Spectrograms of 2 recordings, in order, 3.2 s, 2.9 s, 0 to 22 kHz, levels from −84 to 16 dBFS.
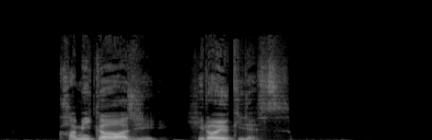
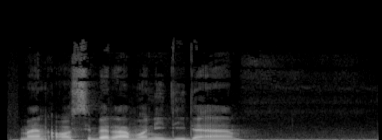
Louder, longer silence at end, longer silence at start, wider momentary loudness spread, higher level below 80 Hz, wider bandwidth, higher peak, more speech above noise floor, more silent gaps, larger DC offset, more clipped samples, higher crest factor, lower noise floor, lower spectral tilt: second, -24 LUFS vs -21 LUFS; first, 1.15 s vs 0 s; first, 0.45 s vs 0.1 s; first, 17 LU vs 9 LU; second, -60 dBFS vs -42 dBFS; about the same, 16.5 kHz vs 15.5 kHz; second, -6 dBFS vs -2 dBFS; first, 57 dB vs 23 dB; neither; neither; neither; about the same, 22 dB vs 20 dB; first, -81 dBFS vs -42 dBFS; about the same, -5 dB/octave vs -6 dB/octave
